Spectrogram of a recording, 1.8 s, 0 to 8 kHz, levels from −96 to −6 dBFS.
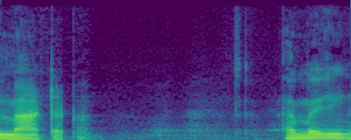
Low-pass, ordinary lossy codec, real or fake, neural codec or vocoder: none; none; fake; codec, 16 kHz, 0.5 kbps, FunCodec, trained on LibriTTS, 25 frames a second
